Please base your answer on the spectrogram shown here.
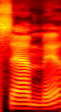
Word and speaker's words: Meir: So we've just heard that it's pronounced Sam Meir, so apologies to Meir and his family as Trent takes us away for this throw up.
